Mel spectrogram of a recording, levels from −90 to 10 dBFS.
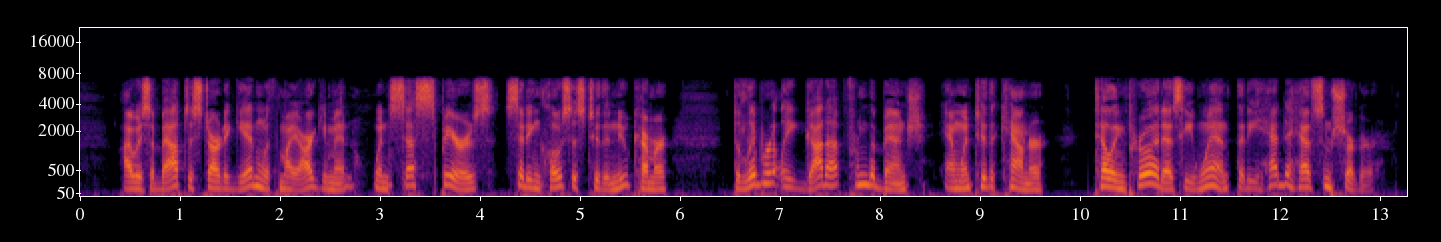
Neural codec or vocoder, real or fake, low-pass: none; real; 7.2 kHz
